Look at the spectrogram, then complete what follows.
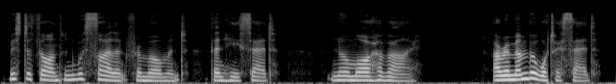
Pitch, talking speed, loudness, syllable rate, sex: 195 Hz, 185 wpm, -19 LUFS, 5.4 syllables/s, female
